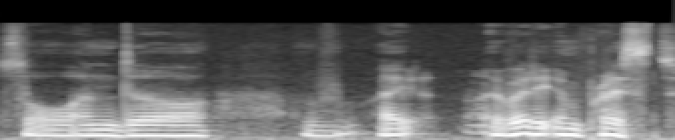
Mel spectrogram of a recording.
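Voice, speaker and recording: Spoken with a Russian accent at a very slow pace, the clip carries noticeable background noise. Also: man. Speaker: yoga guru. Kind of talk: interview. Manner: halting, many fillers.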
